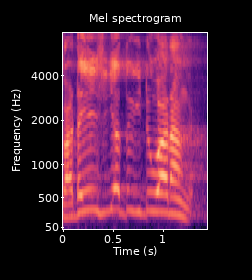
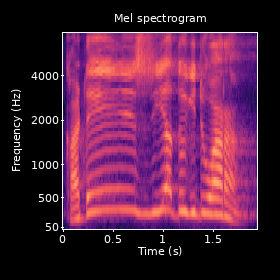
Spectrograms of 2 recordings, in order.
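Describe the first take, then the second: First: Said in the usual way. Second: கடைசியா stretched long and slow; drawn-out emphasis. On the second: Shown as a demonstration. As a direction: draw out the first word, கடைசியா, for weight. Preacher repeats the line for emphasis. (கடைசியா-வை நீட்டி அழுத்தி)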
